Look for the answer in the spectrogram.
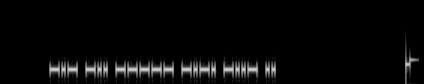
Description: Morse code, heard as a keyed tone, about 39 wpm, 700 Hz. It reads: KD0CXI
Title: USA Call Signs - 2x Character Spacing - 40wpm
